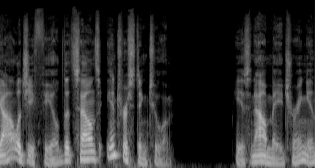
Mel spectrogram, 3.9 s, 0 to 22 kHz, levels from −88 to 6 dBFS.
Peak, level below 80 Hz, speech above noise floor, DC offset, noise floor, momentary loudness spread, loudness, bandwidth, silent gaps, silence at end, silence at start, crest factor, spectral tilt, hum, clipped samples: -4 dBFS; -44 dBFS; 53 dB; under 0.1%; -78 dBFS; 14 LU; -26 LUFS; 18 kHz; none; 0 s; 0 s; 22 dB; -5 dB/octave; none; under 0.1%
